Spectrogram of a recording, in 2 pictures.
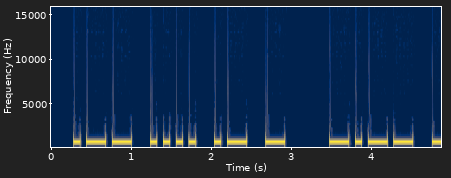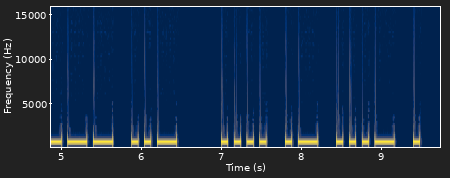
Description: Morse code, heard as a keyed tone, about 15 wpm, 700 Hz. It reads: WHAT YOU HAVE
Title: Sentences from Top 1000 Words 15wpm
